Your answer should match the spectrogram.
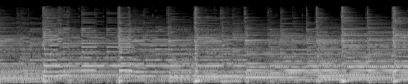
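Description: Early-1970s Martin D-35 dreadnought acoustic guitar strumming chords, an instrumental passage between sung lines, with a strum stroke about every half second over ringing chords.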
